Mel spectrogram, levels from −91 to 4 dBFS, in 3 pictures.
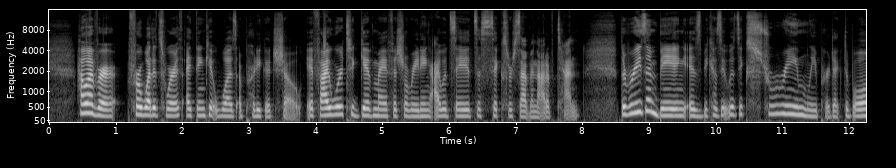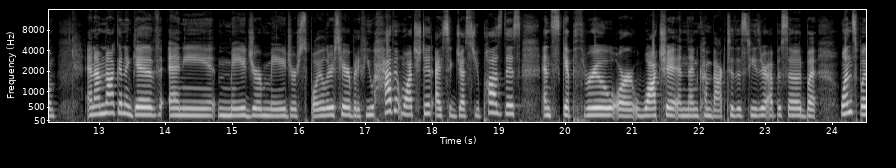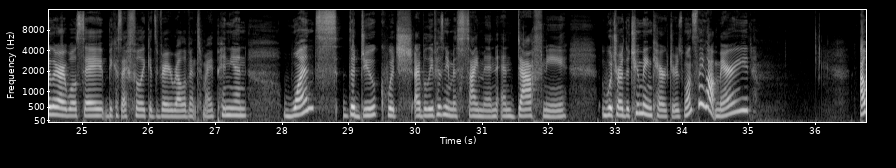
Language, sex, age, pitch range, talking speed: English, female, 20-39, 215-265 Hz, 190 wpm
